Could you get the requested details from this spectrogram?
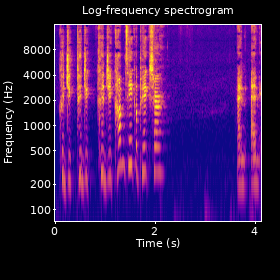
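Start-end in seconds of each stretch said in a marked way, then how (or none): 0.1-2.2 put-on high-pitched, wheedling Northern accent. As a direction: imitate a Northerner asking a favor. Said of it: "I like to do a northern accent".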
